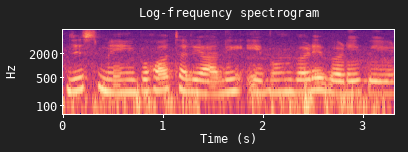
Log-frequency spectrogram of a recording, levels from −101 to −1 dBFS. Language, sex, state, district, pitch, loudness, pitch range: Hindi, female, Punjab, Fazilka, 220 Hz, -14 LUFS, 205-240 Hz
